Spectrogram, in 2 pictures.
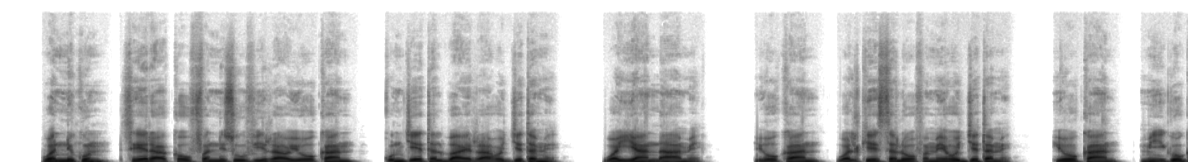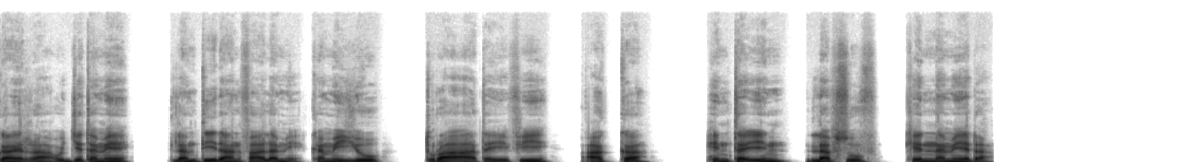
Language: Oromo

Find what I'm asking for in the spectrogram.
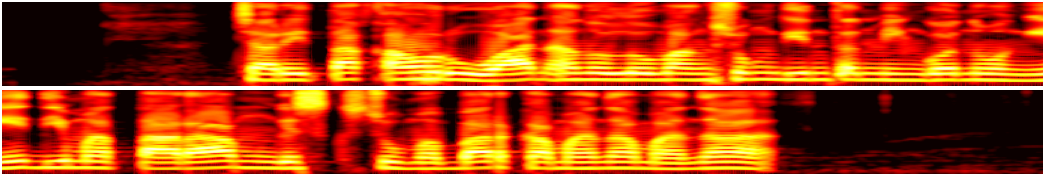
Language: Sundanese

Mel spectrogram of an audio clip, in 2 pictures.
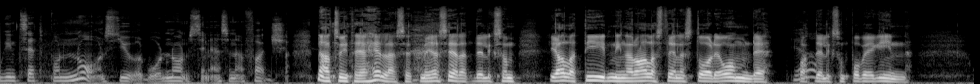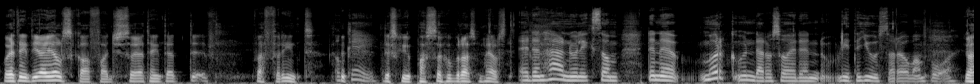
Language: Swedish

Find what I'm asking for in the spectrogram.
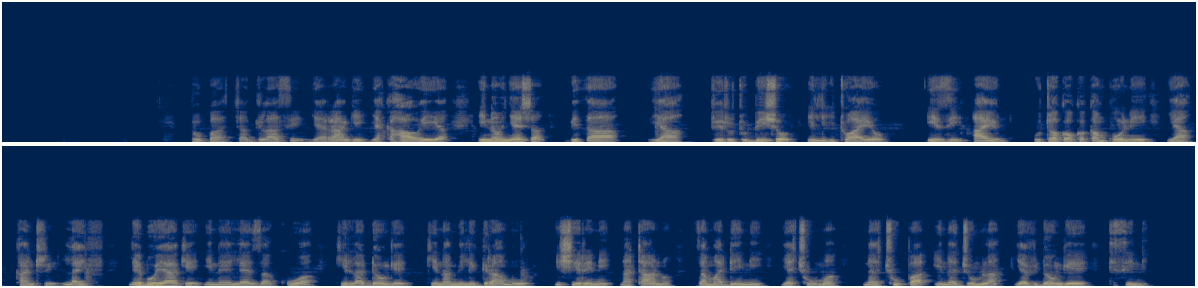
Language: Swahili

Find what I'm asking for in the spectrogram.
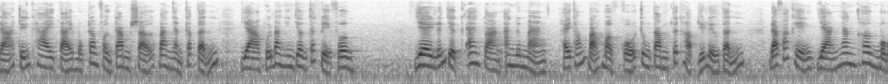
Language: Vietnamese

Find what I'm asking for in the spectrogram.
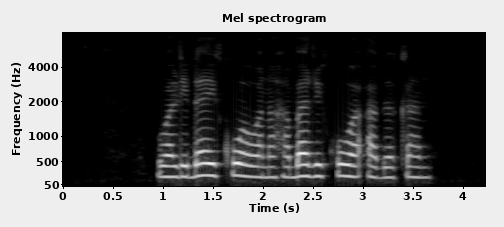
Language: Swahili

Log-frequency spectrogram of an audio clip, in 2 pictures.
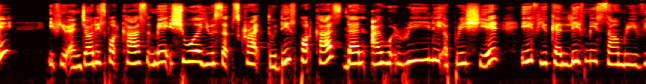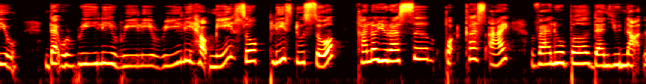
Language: Malay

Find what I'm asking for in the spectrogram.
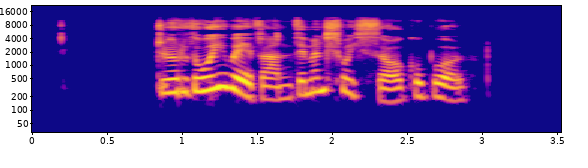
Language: Welsh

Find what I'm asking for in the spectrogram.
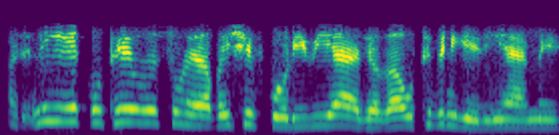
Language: Dogri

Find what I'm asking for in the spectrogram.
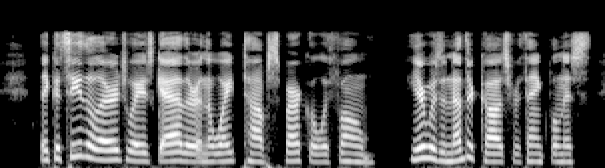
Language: English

